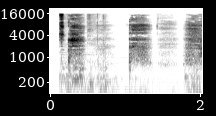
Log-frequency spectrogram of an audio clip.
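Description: Three short, breathy gasps from a person, without voiced speech.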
